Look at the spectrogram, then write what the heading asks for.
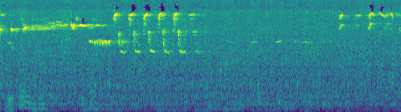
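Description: Small birds calling: a thin held whistle, then a quick run of about five short high chirps about two seconds in, and a few more chirps near the end, over faint outdoor background noise.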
